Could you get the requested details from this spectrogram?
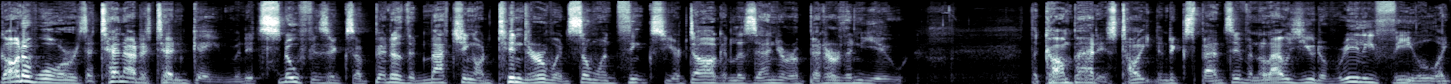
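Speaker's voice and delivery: West Country accent throughout. Reading Bill's predictions, the speaker switches from American to a West Country accent. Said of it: "I'm doing it West Country".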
